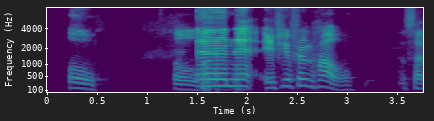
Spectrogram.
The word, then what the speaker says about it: Hull: Yeah, we don't pronounce the H. It's like all.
